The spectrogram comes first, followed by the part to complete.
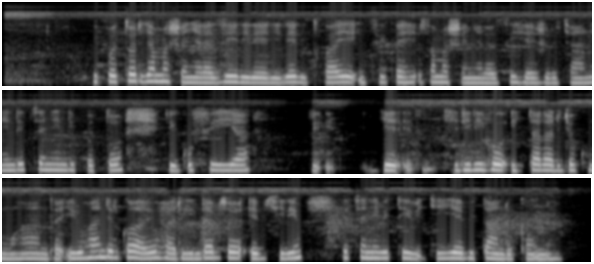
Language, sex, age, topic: Kinyarwanda, female, 18-24, government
